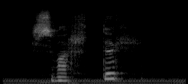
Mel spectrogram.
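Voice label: "svartur", Icelandic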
